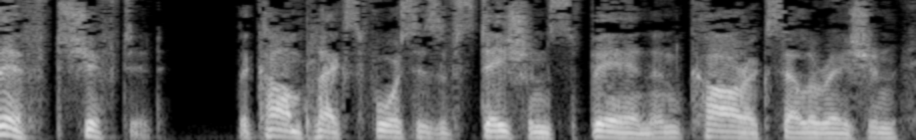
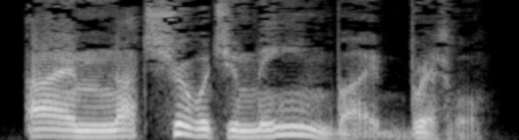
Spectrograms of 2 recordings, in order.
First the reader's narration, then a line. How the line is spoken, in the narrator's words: Jim said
